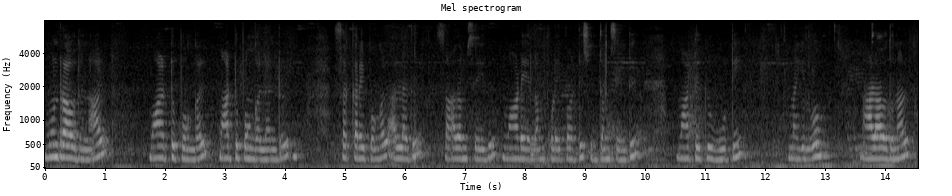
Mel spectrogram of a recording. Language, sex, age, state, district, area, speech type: Tamil, female, 30-45, Tamil Nadu, Dharmapuri, rural, spontaneous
